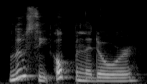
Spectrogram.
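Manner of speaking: plain reading voice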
